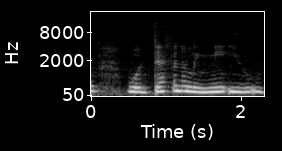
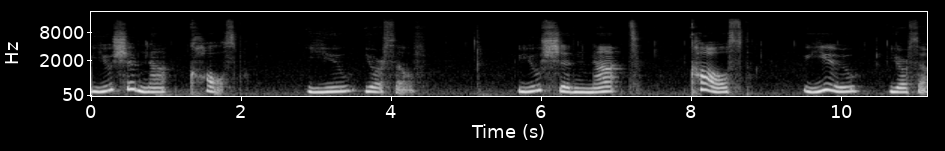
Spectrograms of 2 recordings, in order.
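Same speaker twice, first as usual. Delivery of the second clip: speaking slowly at a deliberate pace. Sharing a lesson learned with listeners, speaking slowly. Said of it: "Let me say this slowly".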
